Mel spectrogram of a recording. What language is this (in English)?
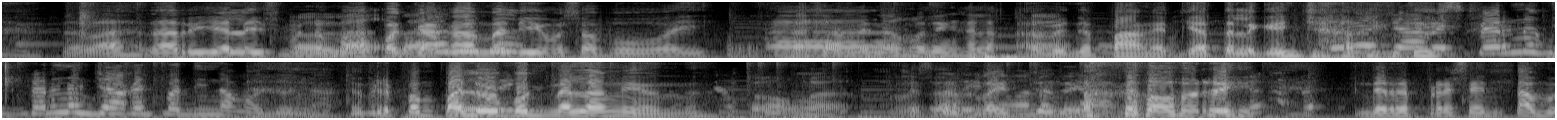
Filipino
